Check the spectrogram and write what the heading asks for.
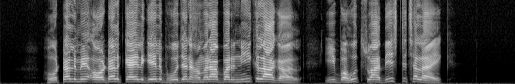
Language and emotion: Maithili, happy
